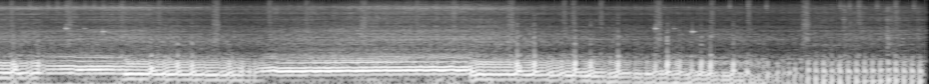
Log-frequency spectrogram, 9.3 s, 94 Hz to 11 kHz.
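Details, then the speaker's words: 2009 Kawasaki KLX250SF after handlebar replacement, single-cylinder: thumping with sharp irregular pops from the exhaust, busier off throttle; backfiring, owner suspects the jetting needs a little tuning. "I think it's uh the jetting needs a little tuning it's it's backfiring a little bit but"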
